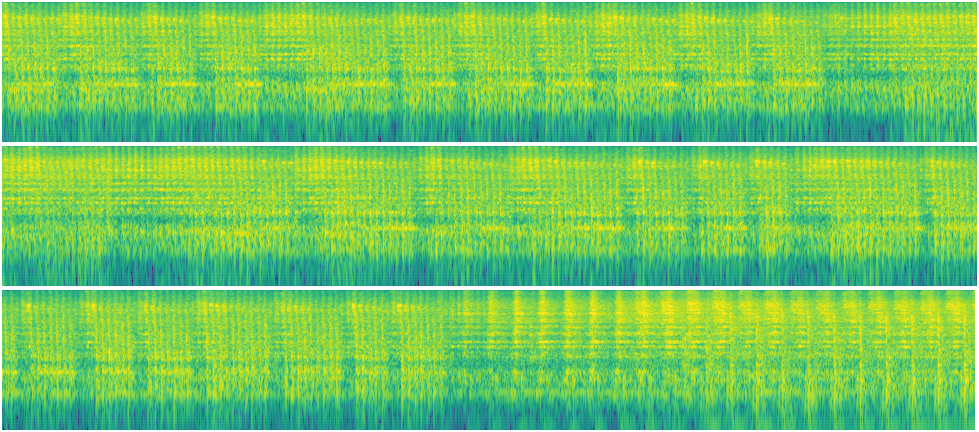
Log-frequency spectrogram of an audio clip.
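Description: Pneumatic power hammer (air hammer) pounding red-hot steel in rapid, continuous blows with a metallic ring, drawing out and widening the blade of an axe being forged from an old mason's hammer. About five seconds before the end, the blows turn into more distinct, evenly pulsing strokes.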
